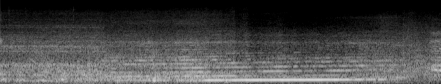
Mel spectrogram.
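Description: Electric train at a station platform: a steady motor whine, a hum with higher tones above it, growing louder from about a second in and easing slightly near the end.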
